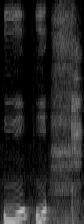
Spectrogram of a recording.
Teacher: If you got it right, this was a trick question, because this consonant iung, when it is being used as a first consonant, it does not have a sound, and it is just being used as a placeholder for this vowel over here. So this vowel had the o sound, and you can see my lips like rounded o sound. So this doesn't have a sound, and this has a sound, o.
